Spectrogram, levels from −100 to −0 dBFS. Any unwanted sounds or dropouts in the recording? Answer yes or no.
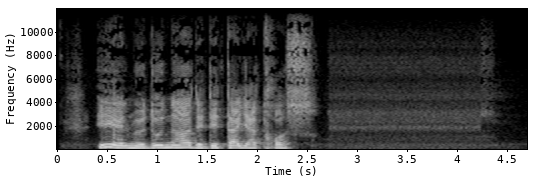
no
